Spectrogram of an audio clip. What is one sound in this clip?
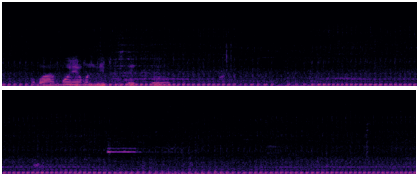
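A motorcycle engine runs with a steady, low rumble close by.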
